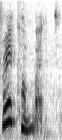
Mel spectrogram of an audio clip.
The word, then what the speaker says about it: recommend: For example, in table, table, first syllable here is prominent, and committee, committee, and recommend. Second syllable is stressed.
